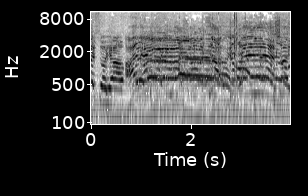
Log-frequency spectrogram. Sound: men cheering

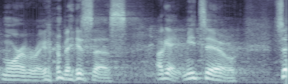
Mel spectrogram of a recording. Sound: audience laughing

